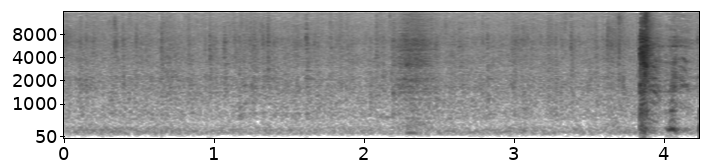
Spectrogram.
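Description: Steady hiss of heavy rain during a thunderstorm, with one short, sharp crack near the end.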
